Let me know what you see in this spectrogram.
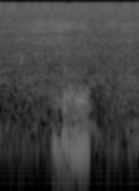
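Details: Snoring while asleep: a single short, buzzy, nasal snore lasting under half a second in a quiet room.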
